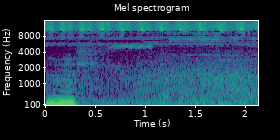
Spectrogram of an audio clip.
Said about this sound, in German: Hörst du das auch? Wenn du jenes nervenaufreibende Geräusch meinst, welches uns umsurrt, ja, ich höre es auch. Das klingt nach einer Mücke.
